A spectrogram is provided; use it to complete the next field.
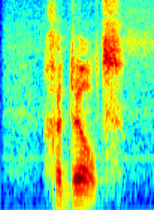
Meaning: patience
- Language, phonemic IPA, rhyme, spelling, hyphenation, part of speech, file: Dutch, /ɣəˈdʏlt/, -ʏlt, geduld, ge‧duld, noun, Nl-geduld.ogg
